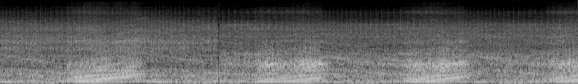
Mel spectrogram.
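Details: Ferrari 308 GTS fully rebuilt V8 after first start in about four years, warming the heads to heat the head gaskets: even idle with gentle throttle blips rising and settling cleanly. Normal warm-up idle.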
